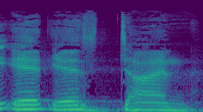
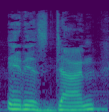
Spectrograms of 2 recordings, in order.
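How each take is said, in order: First: "It is done" drawn out slow and low; solemn emphasis. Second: Said in the usual way. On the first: Acted. Preacher savouring God's words to the church, slow and solemn. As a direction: let "It is done" land, very slowly.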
